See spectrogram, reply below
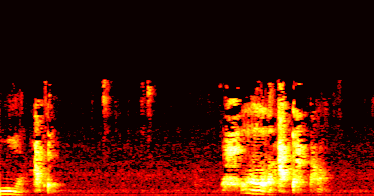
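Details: Pet grey parrot talking indoors, producing two bursts of clear speech-like syllables in Russian, a brief word at the start and a longer phrase after a pause, against a steady low household hum.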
